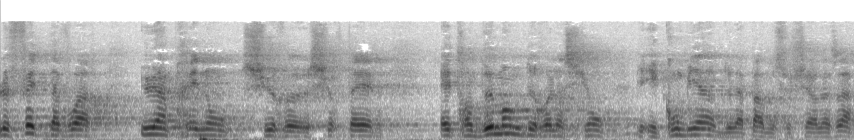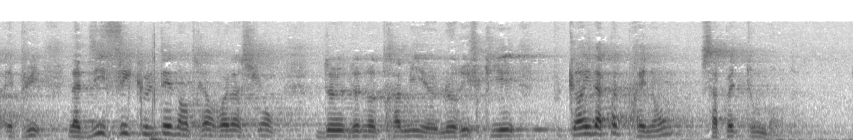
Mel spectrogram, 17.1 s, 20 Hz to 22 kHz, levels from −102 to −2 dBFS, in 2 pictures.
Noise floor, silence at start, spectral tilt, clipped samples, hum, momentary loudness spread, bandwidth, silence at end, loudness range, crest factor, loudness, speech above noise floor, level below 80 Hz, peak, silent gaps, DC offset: -55 dBFS; 0 s; -5 dB/octave; under 0.1%; none; 15 LU; 11.5 kHz; 0 s; 5 LU; 22 dB; -30 LUFS; 25 dB; -50 dBFS; -10 dBFS; none; under 0.1%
